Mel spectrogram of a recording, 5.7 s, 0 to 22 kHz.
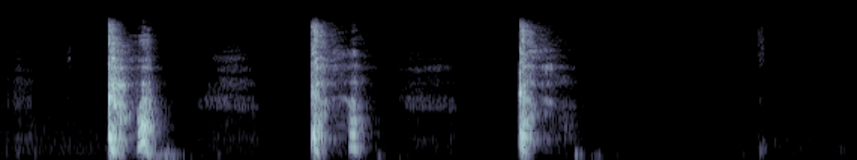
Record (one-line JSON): {"three_cough_length": "5.7 s", "three_cough_amplitude": 26498, "three_cough_signal_mean_std_ratio": 0.21, "survey_phase": "beta (2021-08-13 to 2022-03-07)", "age": "45-64", "gender": "Female", "wearing_mask": "No", "symptom_cough_any": true, "symptom_runny_or_blocked_nose": true, "symptom_sore_throat": true, "symptom_headache": true, "symptom_onset": "11 days", "smoker_status": "Never smoked", "respiratory_condition_asthma": false, "respiratory_condition_other": false, "recruitment_source": "Test and Trace", "submission_delay": "2 days", "covid_test_result": "Positive", "covid_test_method": "RT-qPCR", "covid_ct_value": 20.6, "covid_ct_gene": "N gene"}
